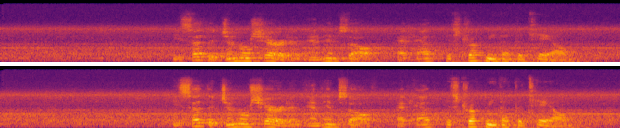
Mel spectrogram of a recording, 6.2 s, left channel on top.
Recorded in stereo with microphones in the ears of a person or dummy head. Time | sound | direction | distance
1.7 | a man speaking | 85° right | 2.5 m
4.5 | a man speaking | 50° right (ahead or behind) | 1.3 m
